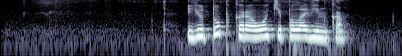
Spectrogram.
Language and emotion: Russian, neutral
